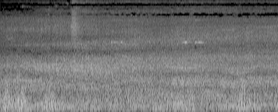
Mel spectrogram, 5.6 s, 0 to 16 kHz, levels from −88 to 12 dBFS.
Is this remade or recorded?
remade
